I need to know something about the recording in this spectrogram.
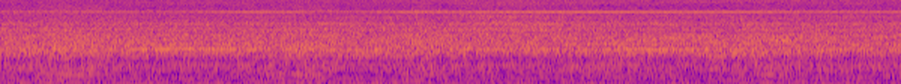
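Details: Oscillating cast saw cutting laterally to bivalve a freshly applied fiberglass short leg non-weight-bearing cast, using the in-and-out method, to allow for postoperative swelling; loud continuous high-pitched whirring with a grinding hiss.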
